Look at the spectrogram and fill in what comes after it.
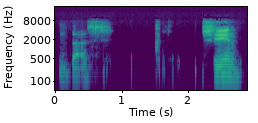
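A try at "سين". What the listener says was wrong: আগে শিন না, আগে সিন।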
